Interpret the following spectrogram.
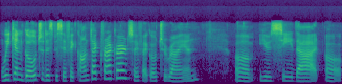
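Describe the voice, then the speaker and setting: A software company presenter from Brazil, a native Portuguese speaker with a Brazilian Portuguese accent, demonstrates software in an unhurried screen-share walkthrough full of fillers and restarts. Her voice is mid-range and creaky, and the sound is lo-fi.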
